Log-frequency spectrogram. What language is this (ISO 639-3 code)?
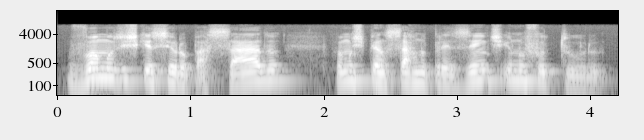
por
